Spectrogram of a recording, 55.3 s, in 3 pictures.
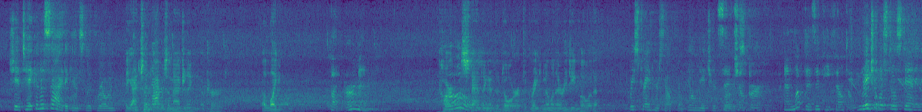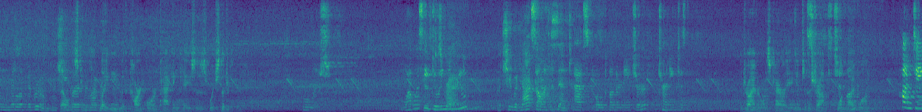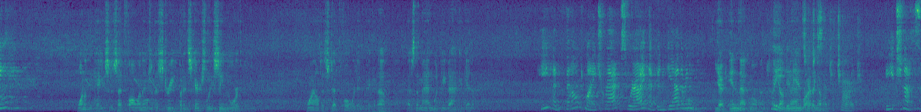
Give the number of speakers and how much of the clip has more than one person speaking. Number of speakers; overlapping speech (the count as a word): three, about 16%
